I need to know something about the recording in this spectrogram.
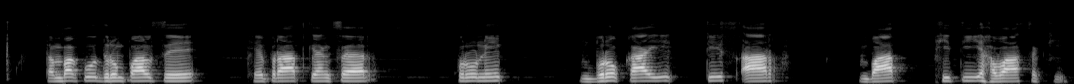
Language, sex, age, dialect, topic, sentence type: Magahi, male, 60-100, Northeastern/Surjapuri, agriculture, statement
